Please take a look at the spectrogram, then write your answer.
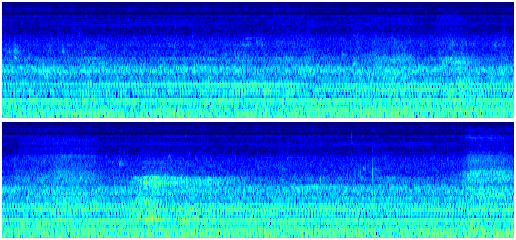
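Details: American Home automatic washing machine after repair of a not-draining fault, drain adjusted, spin dry cycle; steady low hum with an even motor whir and soft regular pulsing, no grinding or straining. Normal drain and spin.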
